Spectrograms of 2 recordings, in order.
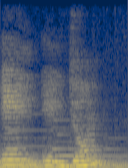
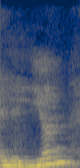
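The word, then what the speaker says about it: Elyon: 8 15 siguiente este se escribe con y pero digamos que a veces como el nuestro español suena más un ayer entonces para qué no lo pronunciamos el lyon sino el guión lista entonces se pronuncia el guión y él significa el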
